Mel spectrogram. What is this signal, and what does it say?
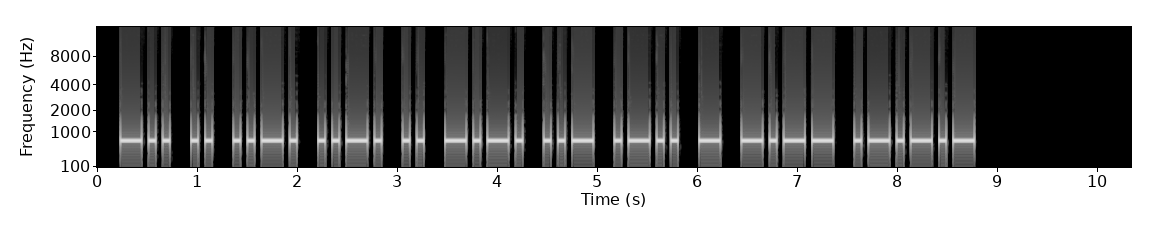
Morse code, heard as a keyed tone, about 17 wpm, 700 Hz. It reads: DIFFICULTY.
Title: Sentences from Top 1500 Words 17wpm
